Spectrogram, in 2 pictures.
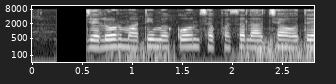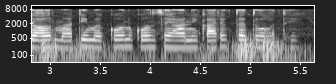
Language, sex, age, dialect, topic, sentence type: Chhattisgarhi, female, 18-24, Northern/Bhandar, agriculture, question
